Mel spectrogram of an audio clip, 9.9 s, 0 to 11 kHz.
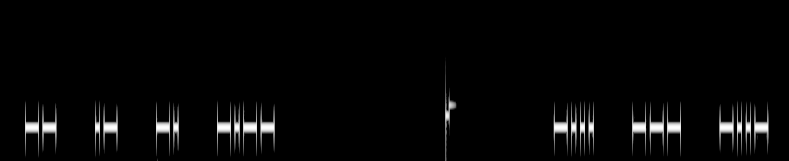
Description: Morse code, heard as a keyed tone, about 22 wpm, spaced as for 13 wpm, 700 Hz. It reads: MANY BOX
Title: 3x Character Spacing - Top 500 Words - 22wpm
